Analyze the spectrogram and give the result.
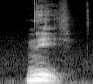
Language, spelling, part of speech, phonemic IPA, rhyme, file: Swedish, ni, pronoun, /niː/, -iː, Sv-ni.ogg
- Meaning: you (plural subjective case)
